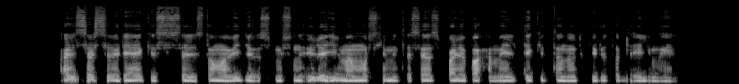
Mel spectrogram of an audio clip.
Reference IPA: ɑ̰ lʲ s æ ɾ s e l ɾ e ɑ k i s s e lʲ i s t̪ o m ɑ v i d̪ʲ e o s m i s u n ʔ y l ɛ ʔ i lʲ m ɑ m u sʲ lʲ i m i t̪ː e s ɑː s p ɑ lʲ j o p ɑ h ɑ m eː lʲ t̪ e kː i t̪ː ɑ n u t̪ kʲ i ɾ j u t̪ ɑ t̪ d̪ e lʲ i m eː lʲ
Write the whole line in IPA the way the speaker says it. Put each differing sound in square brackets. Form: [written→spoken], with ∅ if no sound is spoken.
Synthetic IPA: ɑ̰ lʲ s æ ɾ s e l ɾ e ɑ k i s s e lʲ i s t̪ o m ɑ v i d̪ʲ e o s m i s [u→o] n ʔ y l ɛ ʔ i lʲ m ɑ m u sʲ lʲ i m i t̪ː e s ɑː s p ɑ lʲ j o p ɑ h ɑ m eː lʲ t̪ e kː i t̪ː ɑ n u t̪ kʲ i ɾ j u t̪ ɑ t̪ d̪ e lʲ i m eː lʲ

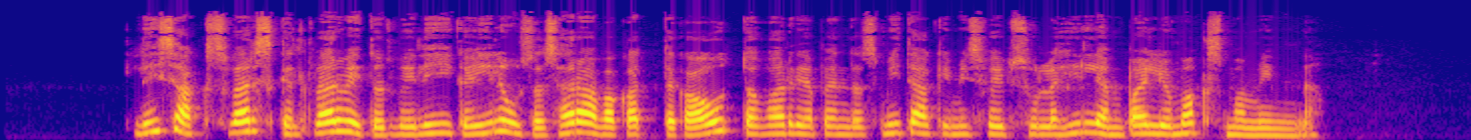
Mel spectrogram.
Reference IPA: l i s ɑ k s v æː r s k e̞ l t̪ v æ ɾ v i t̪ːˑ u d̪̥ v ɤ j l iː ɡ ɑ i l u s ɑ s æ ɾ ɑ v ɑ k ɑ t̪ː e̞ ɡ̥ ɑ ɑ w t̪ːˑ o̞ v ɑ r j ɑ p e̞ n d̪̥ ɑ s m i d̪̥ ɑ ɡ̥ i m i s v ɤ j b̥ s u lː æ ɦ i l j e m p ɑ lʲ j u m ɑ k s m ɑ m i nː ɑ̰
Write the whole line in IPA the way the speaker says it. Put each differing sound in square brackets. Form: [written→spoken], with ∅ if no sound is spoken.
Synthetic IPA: l i s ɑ k s v [æː→æ] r s k e̞ l t̪ v æ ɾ v i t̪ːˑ u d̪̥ v ɤ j l iː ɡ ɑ i l u s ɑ s æ ɾ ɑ v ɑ k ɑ t̪ː e̞ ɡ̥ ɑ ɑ w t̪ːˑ o̞ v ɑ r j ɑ p e̞ n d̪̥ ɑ s m i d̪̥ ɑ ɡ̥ i m i s v ɤ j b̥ s u lː [æ→e] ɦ i l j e m p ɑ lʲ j u m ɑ k s m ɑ m i nː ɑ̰

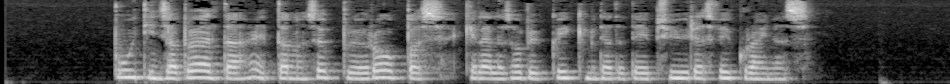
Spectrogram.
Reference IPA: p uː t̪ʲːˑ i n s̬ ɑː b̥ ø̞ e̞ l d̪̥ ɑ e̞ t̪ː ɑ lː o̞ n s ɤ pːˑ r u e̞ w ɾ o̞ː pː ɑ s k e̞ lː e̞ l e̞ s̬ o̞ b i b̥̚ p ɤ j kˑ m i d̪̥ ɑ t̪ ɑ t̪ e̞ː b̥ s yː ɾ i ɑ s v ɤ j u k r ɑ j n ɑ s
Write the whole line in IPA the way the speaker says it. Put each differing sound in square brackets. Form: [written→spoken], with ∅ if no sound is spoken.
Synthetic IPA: p uː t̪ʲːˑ i n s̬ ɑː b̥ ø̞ e̞ l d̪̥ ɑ e̞ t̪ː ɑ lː o̞ n s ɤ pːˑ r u e̞ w ɾ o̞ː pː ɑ s k e̞ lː e̞ l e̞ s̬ o̞ b i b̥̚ [p→k] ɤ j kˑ m i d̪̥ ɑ t̪ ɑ t̪ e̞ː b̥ s yː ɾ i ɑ s v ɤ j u k r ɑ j n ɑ s

